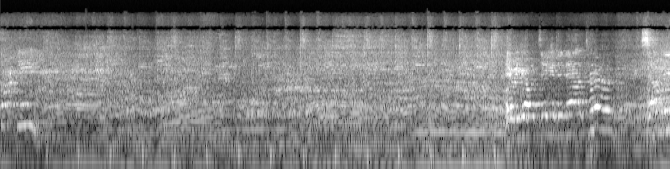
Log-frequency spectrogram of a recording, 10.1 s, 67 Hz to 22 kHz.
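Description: Music from the track's public-address speakers over the engines of 1000 cc production-class UTVs racing on snow, louder in the last few seconds.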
